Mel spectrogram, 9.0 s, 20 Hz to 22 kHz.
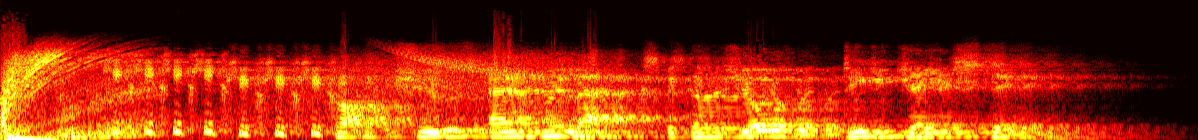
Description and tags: Sample 2 for DJ Sting as requested
FX: Pan, Intro, Fade
241187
